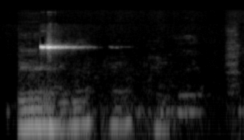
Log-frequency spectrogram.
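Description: A man murmuring 'mm', with a short, loud, high-pitched beep sounding over it for about half a second, then a few faint low vocal sounds.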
